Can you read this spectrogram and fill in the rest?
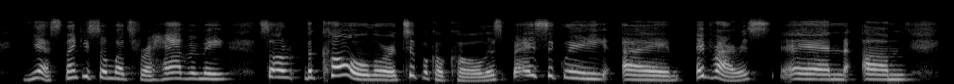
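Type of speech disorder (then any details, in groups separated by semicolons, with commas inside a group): None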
